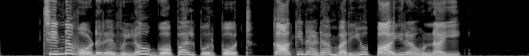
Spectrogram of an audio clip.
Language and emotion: Telugu, neutral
